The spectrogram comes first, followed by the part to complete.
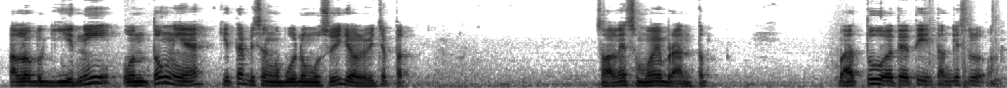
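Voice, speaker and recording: A man giving excitable let's play commentary, shouting orders at his troops during battles. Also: medium pitch, a little fast, long pauses, a little hiss or hum. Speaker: gaming YouTuber. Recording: game music behind the voice.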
